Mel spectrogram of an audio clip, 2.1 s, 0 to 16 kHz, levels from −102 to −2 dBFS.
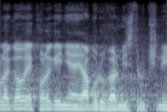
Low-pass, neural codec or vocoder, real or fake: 14.4 kHz; none; real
